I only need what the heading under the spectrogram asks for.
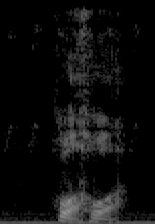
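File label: "hoahoa", Maori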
